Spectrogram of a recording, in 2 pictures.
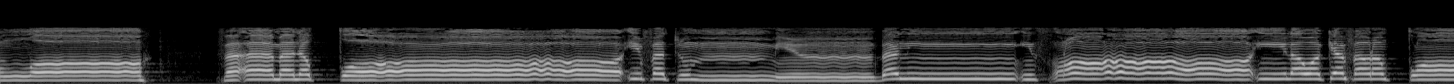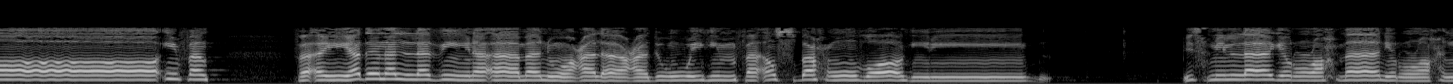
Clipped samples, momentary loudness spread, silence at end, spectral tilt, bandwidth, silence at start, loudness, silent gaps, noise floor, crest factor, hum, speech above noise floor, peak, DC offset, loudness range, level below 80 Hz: under 0.1%; 9 LU; 0 s; -9 dB/octave; 5.8 kHz; 0 s; -21 LUFS; none; -68 dBFS; 12 dB; none; 47 dB; -8 dBFS; 0.1%; 6 LU; -74 dBFS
